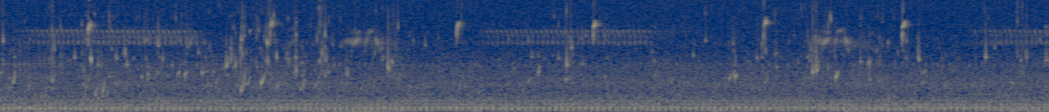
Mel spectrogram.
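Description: Faint steady rush of a wide river flowing, with scattered bird chirps and a buzzy trill that comes and goes every few seconds.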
